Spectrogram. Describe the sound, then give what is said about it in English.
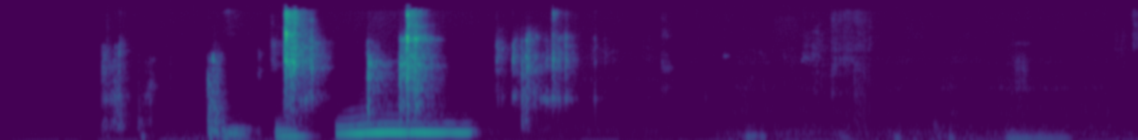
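Hard little objects clatter and click on a surface in a quick burst of sharp rattles as dice are rolled for a sanity roll, with a brief muffled vocal sound mixed in and a few faint taps afterward. “Let me get my dice out.”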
